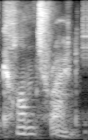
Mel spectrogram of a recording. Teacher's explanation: there's the noun stress on the con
